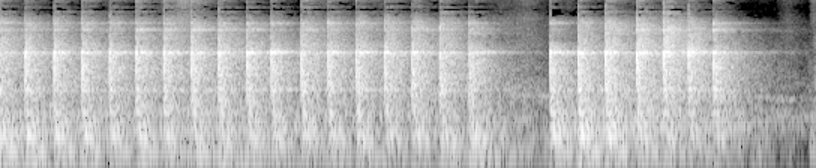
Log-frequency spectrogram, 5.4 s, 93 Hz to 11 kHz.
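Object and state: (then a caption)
Solid, well-bonded porcelain floor tile. A mallet taps repeatedly on a porcelain floor tile at a kitchen entrance, producing a fast run of short, bright knocks with a ringing tone near 2.5 kHz and no low boom. There is a brief pause before another burst of taps. The tile sounds solid, not hollow, showing it is well bonded.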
